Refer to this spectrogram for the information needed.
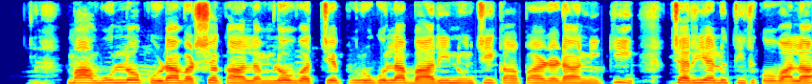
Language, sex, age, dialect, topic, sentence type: Telugu, female, 18-24, Southern, agriculture, statement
